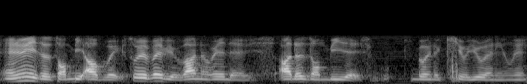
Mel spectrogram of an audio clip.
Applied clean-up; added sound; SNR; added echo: none; none; none; none.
